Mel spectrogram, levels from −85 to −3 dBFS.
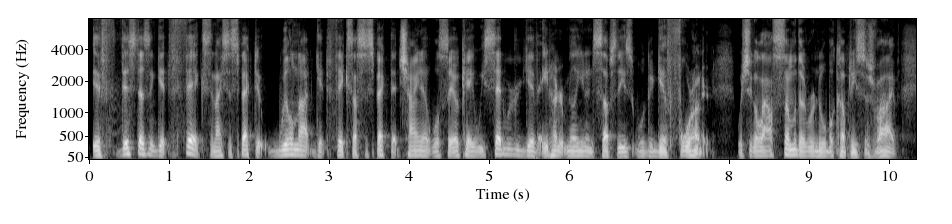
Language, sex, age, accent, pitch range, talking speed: English, male, 40-59, American, 85-110 Hz, 255 wpm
